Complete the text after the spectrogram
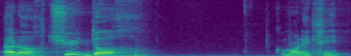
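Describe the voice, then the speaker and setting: Recording a lesson for pupils at home, a primary school teacher with a mellow, mid-range voice speaks slowly. They patiently spell out words letter by letter and frequently make sure the children are keeping up.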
